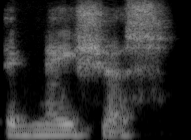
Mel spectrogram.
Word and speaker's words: Ignatius: spanish way ignatius not ignatius but you know r-a-e-o-u if you understand the spanish uh vowel pronunciation that's why i say it that way ignatius um but he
